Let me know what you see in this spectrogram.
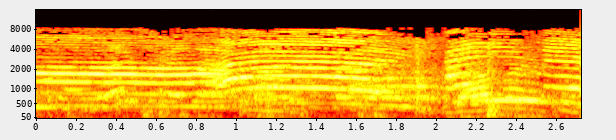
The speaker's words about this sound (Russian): Подходя к садику-самолету, на меня обрушился радостный визг детей, вполне успешно заменивший рёв двигателей.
